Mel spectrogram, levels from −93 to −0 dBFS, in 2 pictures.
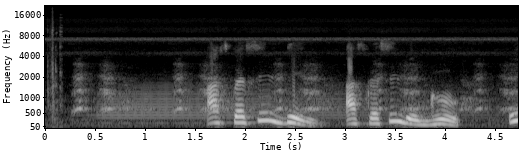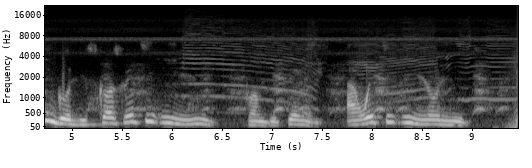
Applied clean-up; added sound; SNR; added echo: none; Dog; 17 dB; none.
